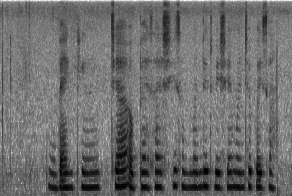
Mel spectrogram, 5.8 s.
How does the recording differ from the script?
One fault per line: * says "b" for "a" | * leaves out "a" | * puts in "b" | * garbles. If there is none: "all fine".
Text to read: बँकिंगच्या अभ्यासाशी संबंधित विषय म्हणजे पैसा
all fine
